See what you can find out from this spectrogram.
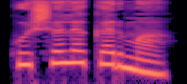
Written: ಕುಶಲಕರ್ಮಿ

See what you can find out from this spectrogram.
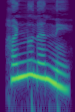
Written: ಹಣ್ಣುನನ್ನೆ

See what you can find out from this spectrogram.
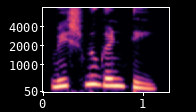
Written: ವಿಷ್ಣುಗಂಟಿ

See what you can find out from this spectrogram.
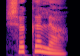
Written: ಶಕಲಿ

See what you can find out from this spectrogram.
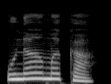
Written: ಉನಾಮಕ

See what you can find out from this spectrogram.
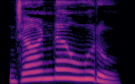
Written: ಝಿಂಟಿ

